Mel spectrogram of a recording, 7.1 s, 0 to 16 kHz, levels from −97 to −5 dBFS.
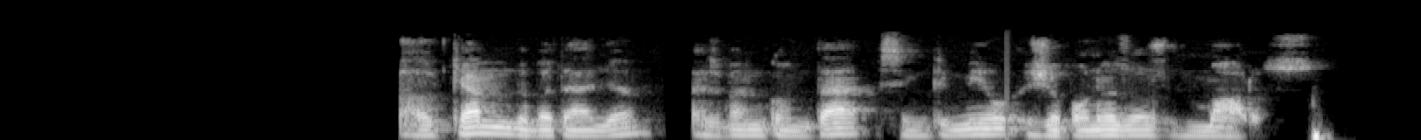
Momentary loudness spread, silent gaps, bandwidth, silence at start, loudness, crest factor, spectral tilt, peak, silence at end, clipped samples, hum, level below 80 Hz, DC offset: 12 LU; 3.37-3.46 s; 6.8 kHz; 2 s; -23 LUFS; 22 dB; -8 dB/octave; -2 dBFS; 0.45 s; under 0.1%; none; -38 dBFS; under 0.1%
